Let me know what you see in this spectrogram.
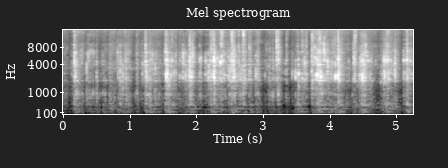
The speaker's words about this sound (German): Liebe Hörer, dieses Geräusch hört gleich auf. Ich habe diesen Drink gleich totgerührt. Ja, der Drink hört gleich auf zu schreien.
